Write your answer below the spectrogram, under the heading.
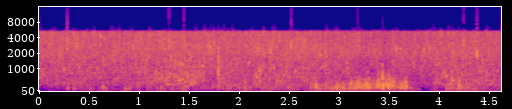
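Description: Water showering down from a sea-cave overhang onto the sea surface: a steady hiss of many drops striking the water. A brief, lower sound comes about three seconds in.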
